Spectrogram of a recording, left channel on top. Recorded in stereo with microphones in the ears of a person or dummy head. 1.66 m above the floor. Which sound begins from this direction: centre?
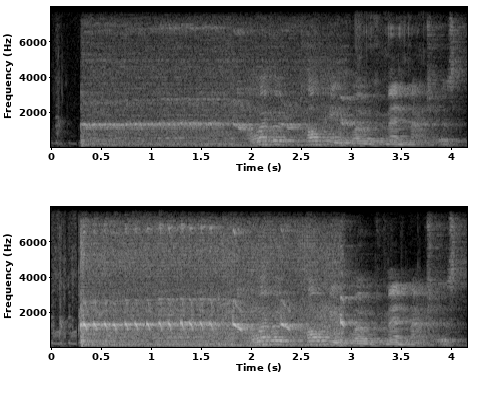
A man speaking, at 1.9 s.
